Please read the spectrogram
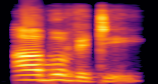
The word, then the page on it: arbor vitae: Indian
